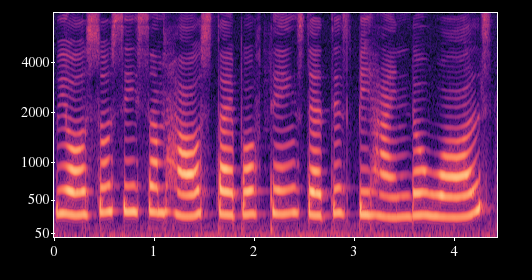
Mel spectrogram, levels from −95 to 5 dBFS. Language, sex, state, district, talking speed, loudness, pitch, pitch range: English, female, Assam, Kamrup Metropolitan, 175 wpm, -15 LUFS, 310 Hz, 295-330 Hz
